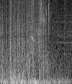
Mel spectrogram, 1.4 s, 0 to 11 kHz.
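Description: Hip-fired KAP 45 handgun in Black Ops 4, a quick burst of gunshots in a brief close, loud flurry before fading to quiet.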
